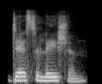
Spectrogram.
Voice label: "desolation", Indian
